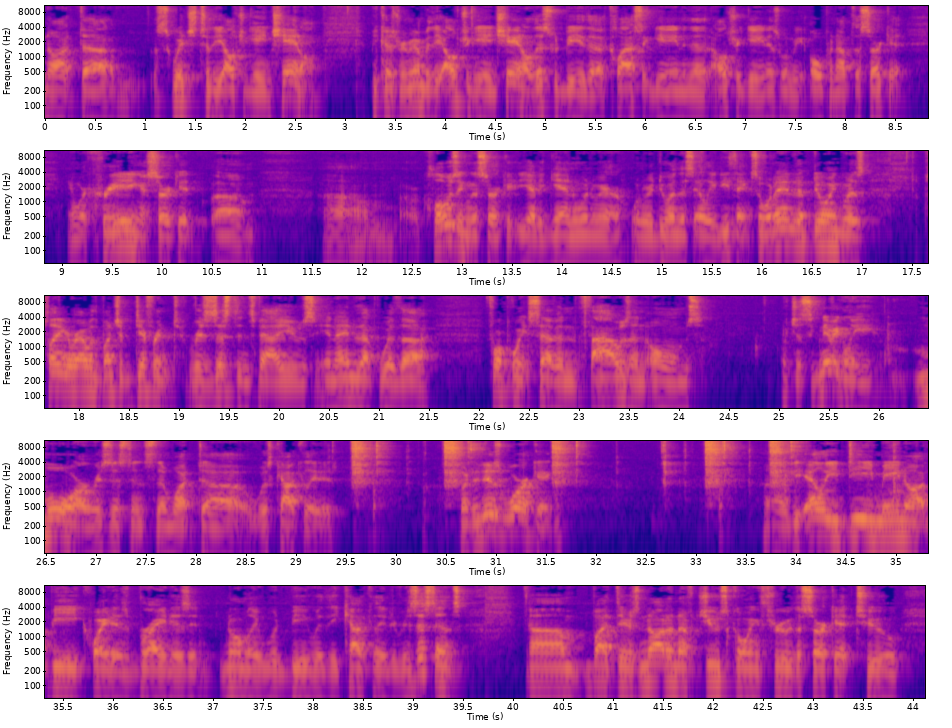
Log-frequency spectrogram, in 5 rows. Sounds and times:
Speech: 0.0 - 11.0, 11.6 - 24.4, 25.0 - 29.5, 30.6 - 31.8, 33.6 - 43.9
Inside, small room: 0.0 - 44.1.

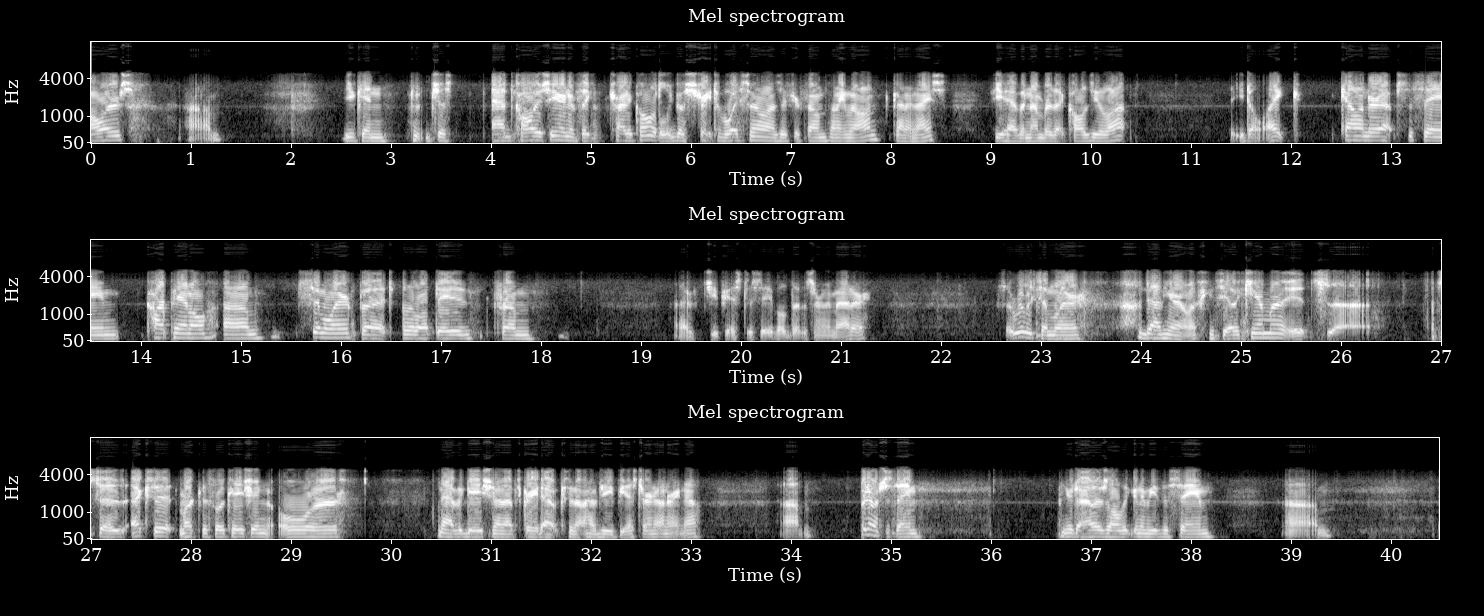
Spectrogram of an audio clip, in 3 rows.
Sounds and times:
Speech: 0.0 - 1.4, 2.5 - 10.4, 11.4 - 18.3, 19.3 - 21.4, 22.6 - 29.7, 30.4 - 33.2, 33.9 - 35.4, 36.6 - 38.3, 38.9 - 39.5
Inside, small room: 0.0 - 40.4.

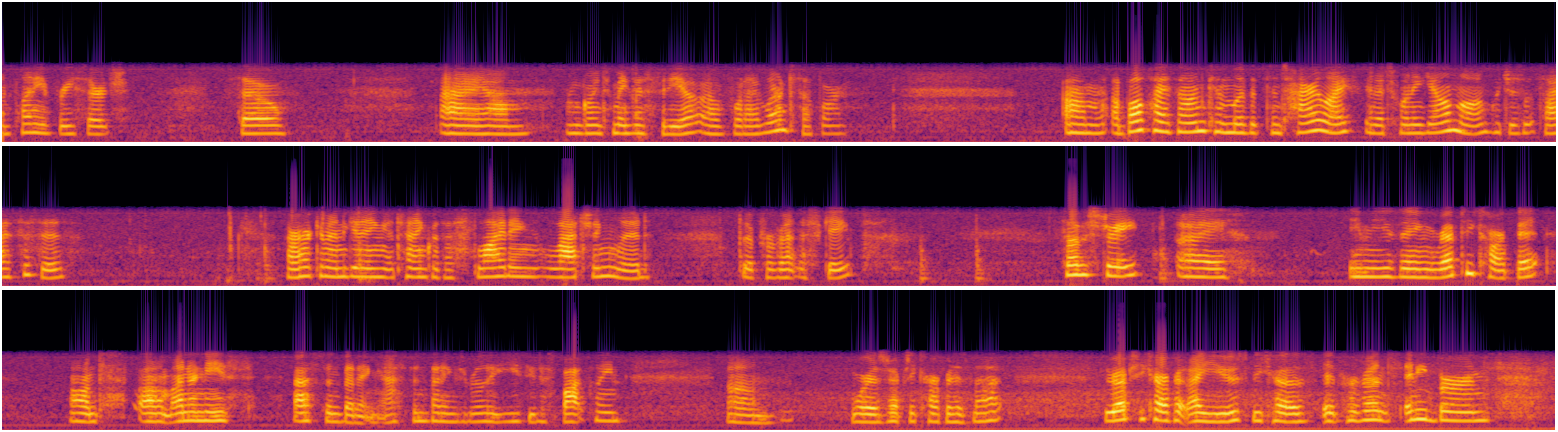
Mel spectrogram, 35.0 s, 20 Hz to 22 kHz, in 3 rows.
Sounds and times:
Speech: 0.0 - 1.0, 1.7 - 2.2, 3.3 - 6.4, 7.9 - 12.2, 13.8 - 16.6, 17.2 - 18.3, 19.6 - 21.1, 21.8 - 28.0, 28.7 - 30.8, 31.6 - 34.6
Inside, small room: 0.0 - 34.9.

